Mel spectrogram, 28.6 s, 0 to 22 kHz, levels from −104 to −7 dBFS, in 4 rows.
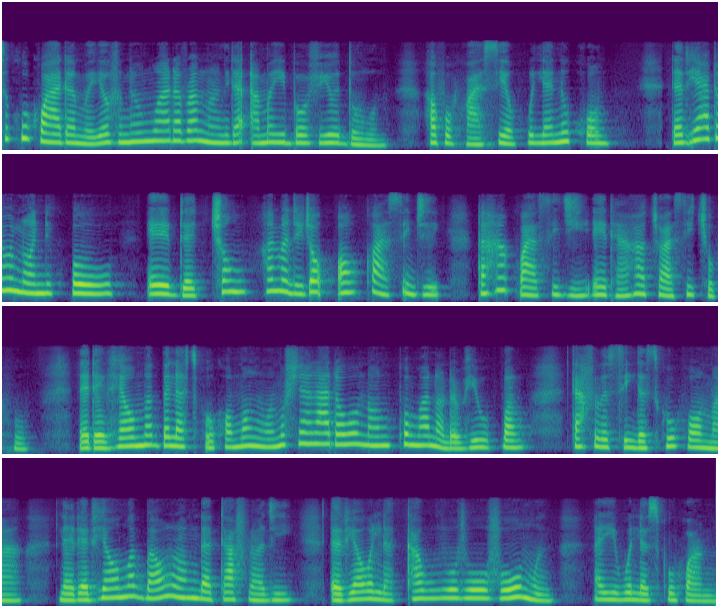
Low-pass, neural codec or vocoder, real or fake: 7.2 kHz; codec, 16 kHz, 0.5 kbps, FunCodec, trained on LibriTTS, 25 frames a second; fake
